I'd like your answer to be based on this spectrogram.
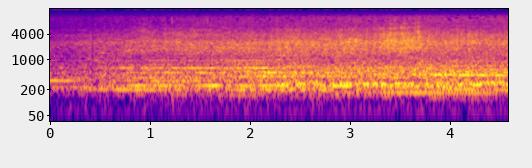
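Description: Late model race car at a 1985 short-track race, its engine droning steadily with a slipping clutch, a broad roaring wash with a distant, crowd-like background and no clear revving peaks.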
